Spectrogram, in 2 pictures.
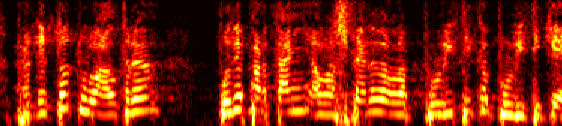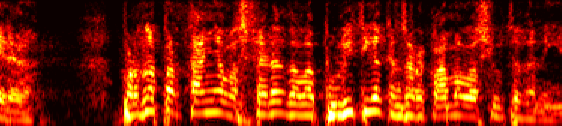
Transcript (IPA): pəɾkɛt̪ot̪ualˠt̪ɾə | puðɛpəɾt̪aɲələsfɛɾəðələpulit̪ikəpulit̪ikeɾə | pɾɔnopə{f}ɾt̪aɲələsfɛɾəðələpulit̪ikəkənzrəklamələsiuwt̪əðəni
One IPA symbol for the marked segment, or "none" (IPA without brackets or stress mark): none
